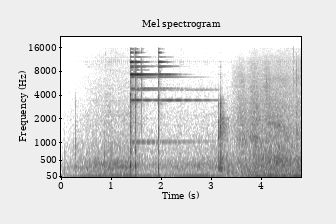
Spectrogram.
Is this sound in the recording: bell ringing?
yes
